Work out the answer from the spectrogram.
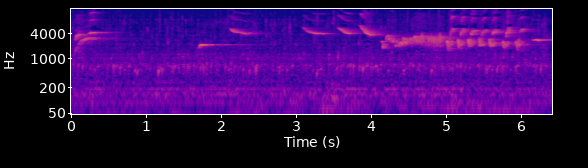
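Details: Morning song of a white-rumped shama: sharp opening notes, a long level whistle, then quick varied whistles building into a dense, fast trilled run, with a soft continuous rushing background.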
